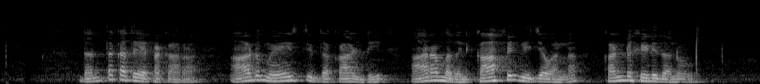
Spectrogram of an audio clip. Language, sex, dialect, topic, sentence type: Kannada, male, Coastal/Dakshin, agriculture, statement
